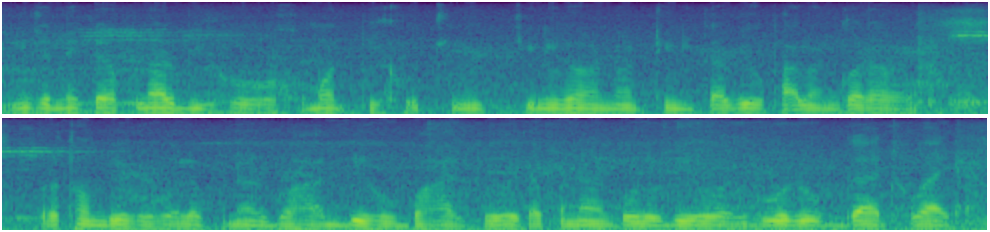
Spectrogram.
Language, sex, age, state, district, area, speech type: Assamese, male, 18-30, Assam, Kamrup Metropolitan, urban, spontaneous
